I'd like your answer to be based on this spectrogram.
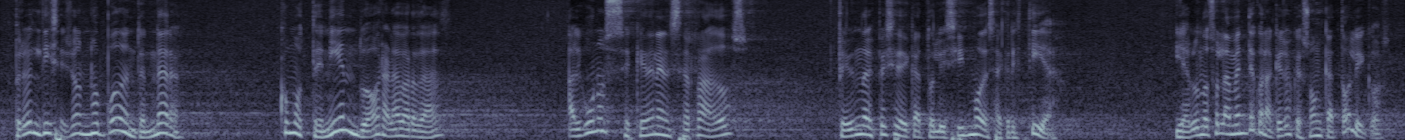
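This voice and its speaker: Very wide pitch swings at very even loudness, long, frequent pauses, audible room echo and noticeable background noise. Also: man, fairly high pitch for a man. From Argentina. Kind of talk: lecture. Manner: fast.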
